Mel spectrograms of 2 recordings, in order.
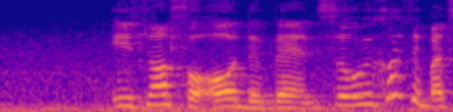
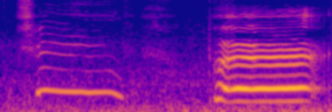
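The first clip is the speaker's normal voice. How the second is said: mock wail; 11 semitones higher, 5 dB louder than usual. Mock cry over the job.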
